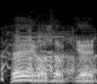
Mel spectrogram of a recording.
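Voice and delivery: smoker's voice. Retold or imitated. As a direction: rasp it like a chain-smoking toy bear. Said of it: "He had a smoker's voice".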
